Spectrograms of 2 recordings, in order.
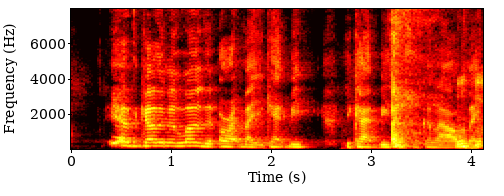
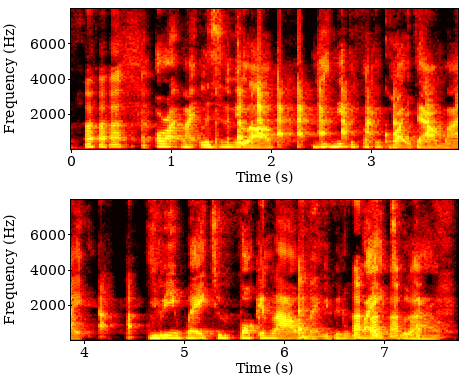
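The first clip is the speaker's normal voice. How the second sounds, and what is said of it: Put-on British accent. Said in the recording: “your British accent ... You do this like British accent face every time you do British accents”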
